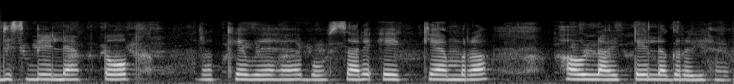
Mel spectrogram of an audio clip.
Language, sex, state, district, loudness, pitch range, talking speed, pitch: Hindi, female, Uttar Pradesh, Saharanpur, -16 LUFS, 220-230 Hz, 115 wpm, 225 Hz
